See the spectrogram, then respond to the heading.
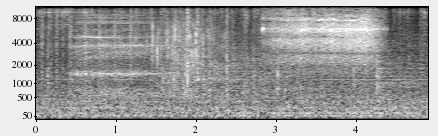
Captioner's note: breathing deeply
